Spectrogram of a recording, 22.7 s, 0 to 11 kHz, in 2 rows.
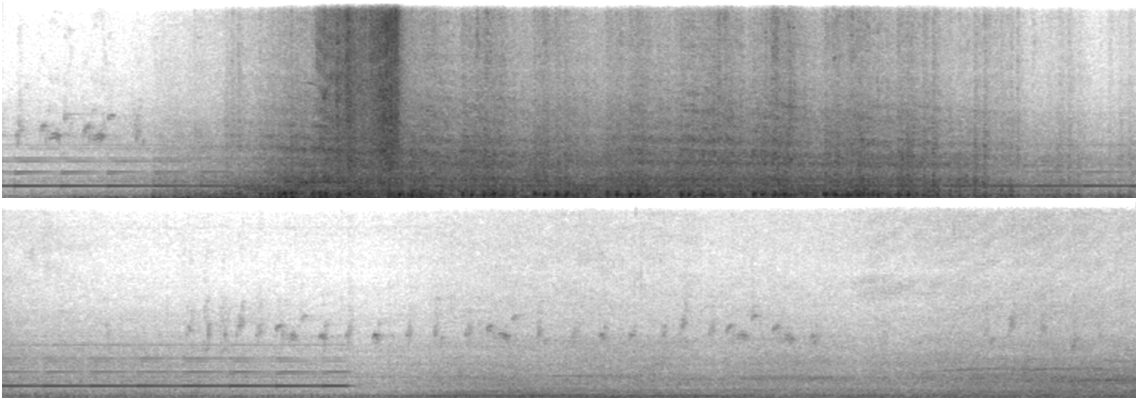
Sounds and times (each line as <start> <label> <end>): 0.0 The train passes by 22.6
0.0 Traffic sound 22.6
11.2 Bird call 15.1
